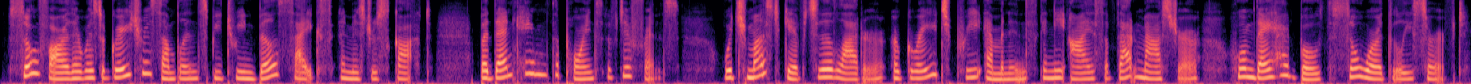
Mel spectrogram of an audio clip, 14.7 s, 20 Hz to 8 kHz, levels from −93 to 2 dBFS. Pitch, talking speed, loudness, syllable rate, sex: 260 Hz, 175 wpm, -19 LUFS, 4.8 syllables/s, female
